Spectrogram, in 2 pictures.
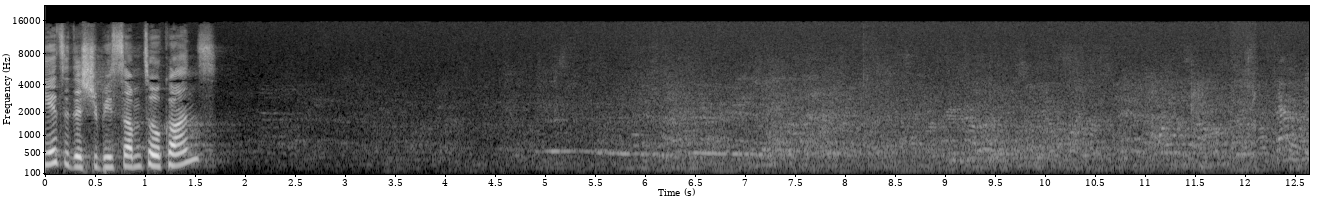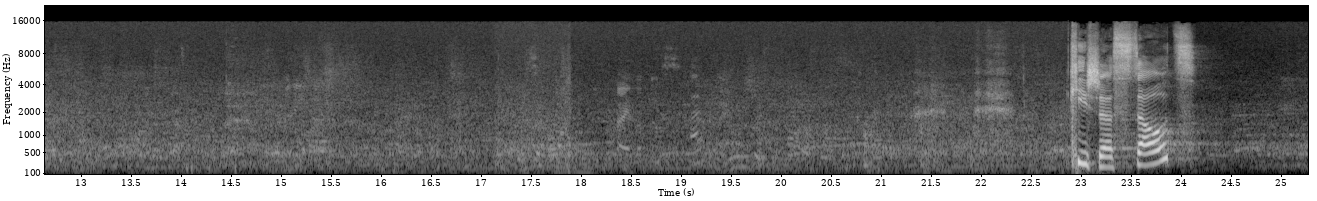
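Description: A young woman speaks with animation into a microphone over loudspeakers in an echoing hall.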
